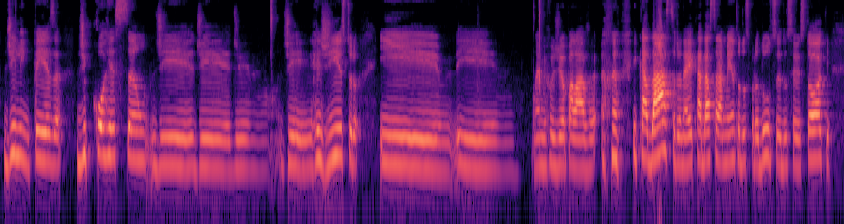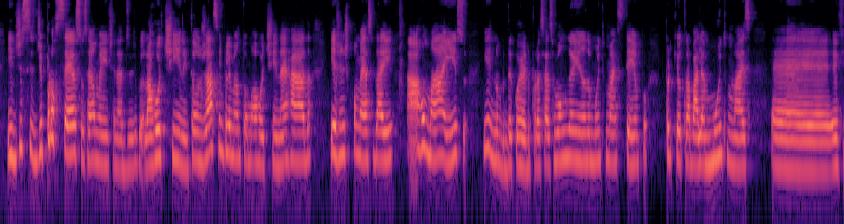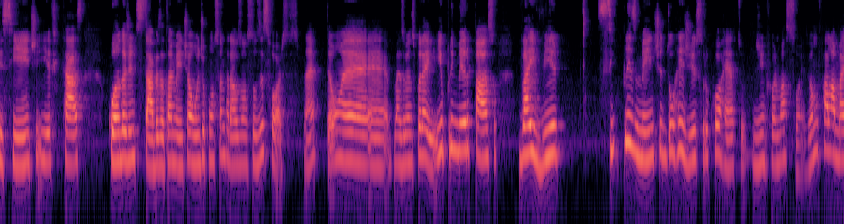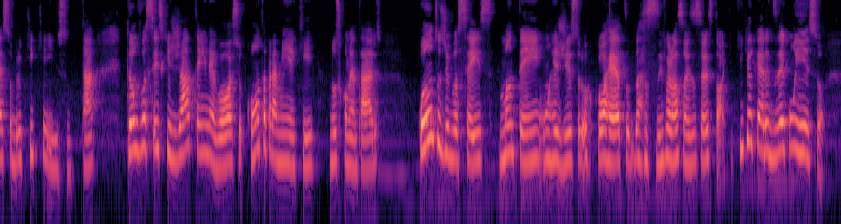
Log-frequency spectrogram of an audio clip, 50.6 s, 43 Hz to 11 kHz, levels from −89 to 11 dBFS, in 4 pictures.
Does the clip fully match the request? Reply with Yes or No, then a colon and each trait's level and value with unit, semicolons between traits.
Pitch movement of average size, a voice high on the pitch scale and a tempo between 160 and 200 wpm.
Yes: average, 3.7 semitones; high, 210 Hz; average, 165 wpm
